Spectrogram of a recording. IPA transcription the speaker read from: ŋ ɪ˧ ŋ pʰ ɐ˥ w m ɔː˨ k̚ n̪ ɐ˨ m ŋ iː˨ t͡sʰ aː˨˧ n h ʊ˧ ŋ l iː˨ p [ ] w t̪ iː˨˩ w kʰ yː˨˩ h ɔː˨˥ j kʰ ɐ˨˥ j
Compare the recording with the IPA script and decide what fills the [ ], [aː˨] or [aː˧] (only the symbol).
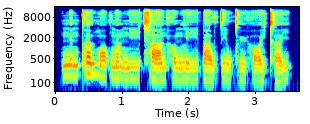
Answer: aː˨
